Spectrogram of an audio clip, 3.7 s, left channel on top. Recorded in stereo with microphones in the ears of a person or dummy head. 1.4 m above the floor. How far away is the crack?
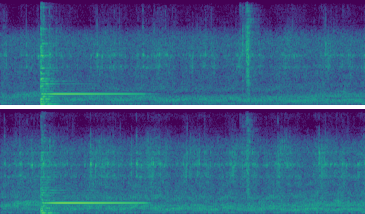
About 0.7 m.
